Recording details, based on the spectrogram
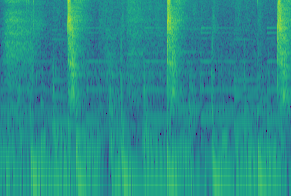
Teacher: t is the front part of the tongue which touches that gum ridge just above your two front teeth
